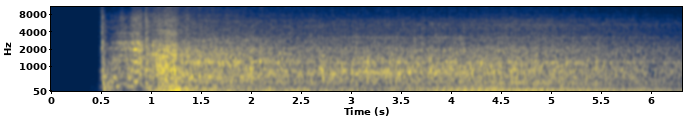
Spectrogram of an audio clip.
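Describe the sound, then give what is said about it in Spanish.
A bus engine starts with a sudden loud roar after a brief silence, then settles into a steady, deep rumbling idle that continues without any voices, under an intense sun. “Ya en bus, el camino se hace eterno bajo el intenso sol.”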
